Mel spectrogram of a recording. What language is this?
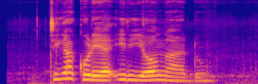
Kikuyu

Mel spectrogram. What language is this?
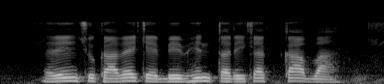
Bhojpuri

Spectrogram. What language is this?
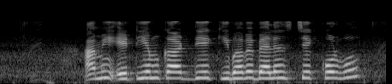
Bangla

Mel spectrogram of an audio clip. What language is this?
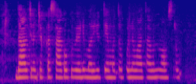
Telugu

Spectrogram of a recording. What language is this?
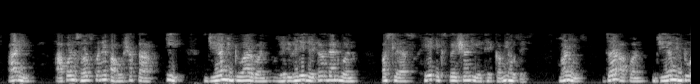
Marathi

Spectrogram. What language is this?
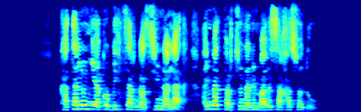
Basque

